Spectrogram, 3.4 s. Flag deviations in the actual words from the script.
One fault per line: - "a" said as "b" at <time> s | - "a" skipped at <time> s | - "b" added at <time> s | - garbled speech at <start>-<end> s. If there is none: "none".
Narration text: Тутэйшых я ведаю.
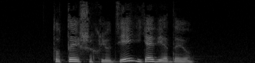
- "людзей" added at 1.4 s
